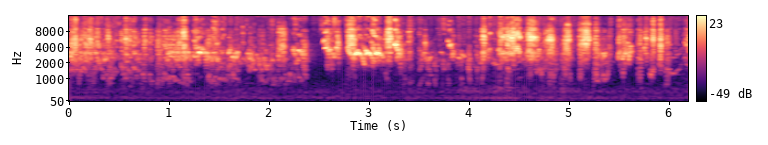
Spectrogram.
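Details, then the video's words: Budgerigars in a colony giving bright chirps and a few clear whistled notes over busy overlapping chatter, briefly quieter near the middle. "Cute Budgies Chirping Sounds"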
